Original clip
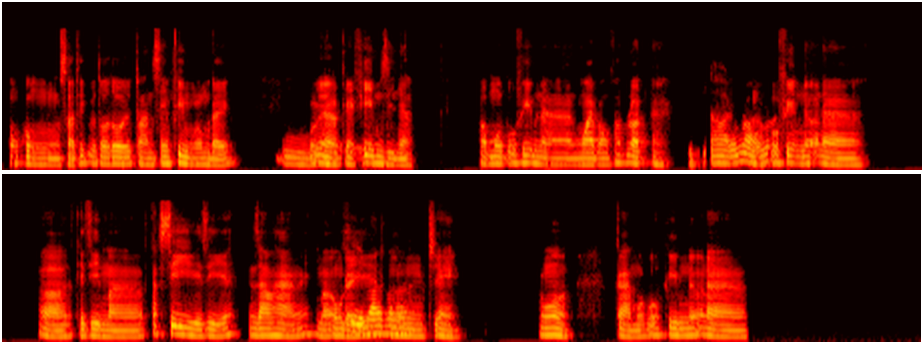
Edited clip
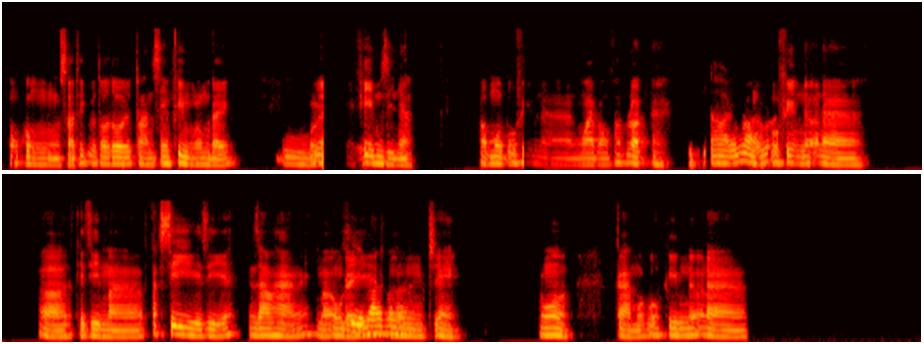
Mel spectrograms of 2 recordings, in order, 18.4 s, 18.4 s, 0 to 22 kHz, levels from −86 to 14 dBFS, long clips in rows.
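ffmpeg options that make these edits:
-filter_complex "[0:a]asplit=3[a][b][c];[a]atrim=end=3.2,asetpts=PTS-STARTPTS,afade=t=out:st=3.196:d=0.004:c=hsin[d];[b]atrim=start=3.2:end=5.21,asetpts=PTS-STARTPTS,afade=t=in:d=0.38:c=exp,afade=t=out:st=2.006:d=0.004:c=hsin[e];[c]atrim=start=5.21,asetpts=PTS-STARTPTS,afade=t=in:d=1.09[f];[d][e][f]concat=n=3:v=0:a=1"

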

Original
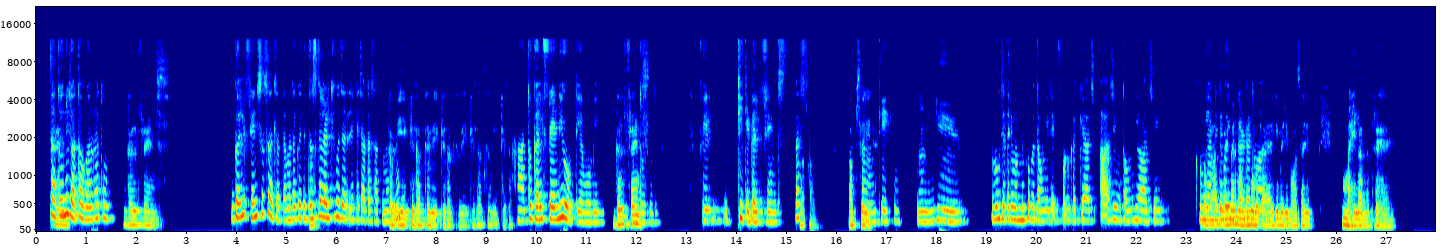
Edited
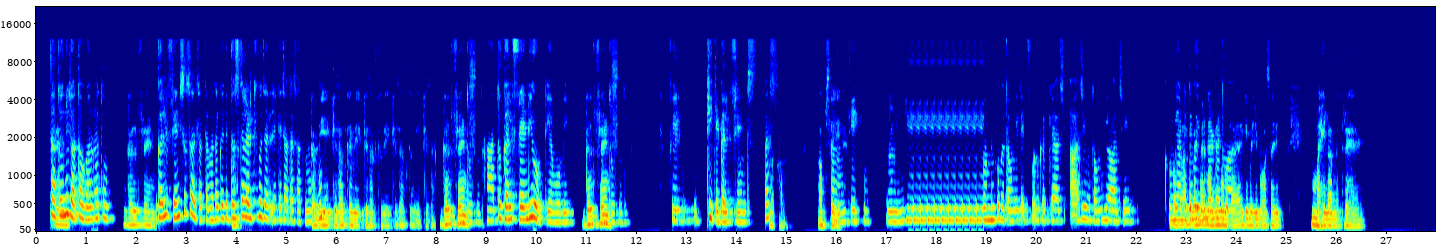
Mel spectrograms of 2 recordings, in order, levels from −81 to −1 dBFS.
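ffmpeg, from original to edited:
-filter_complex "[0:a]asplit=15[a][b][c][d][e][f][g][h][i][j][k][l][m][n][o];[a]atrim=end=2.402[p];[b]atrim=start=3.948:end=9.532[q];[c]atrim=start=11.438:end=12.382[r];[d]atrim=start=9.528:end=18.152[s];[e]atrim=start=18.008:end=18.152[t];[f]atrim=start=18.008:end=18.152[u];[g]atrim=start=18.008:end=18.152[v];[h]atrim=start=18.008:end=18.152[w];[i]atrim=start=18.008:end=18.152[x];[j]atrim=start=18.008:end=18.152[y];[k]atrim=start=18.008:end=18.152[z];[l]atrim=start=18.008:end=18.152[aa];[m]atrim=start=18.008:end=18.152[ab];[n]atrim=start=18.008:end=18.152[ac];[o]atrim=start=19.548[ad];[p][q]acrossfade=d=0.004:c1=hsin:c2=hsin[ae];[ae][r]acrossfade=d=0.004:c1=hsin:c2=hsin[af];[af][s]acrossfade=d=0.004:c1=hsin:c2=hsin[ag];[ag][t]acrossfade=d=0.004:c1=hsin:c2=hsin[ah];[ah][u]acrossfade=d=0.004:c1=hsin:c2=hsin[ai];[ai][v]acrossfade=d=0.004:c1=hsin:c2=hsin[aj];[aj][w]acrossfade=d=0.004:c1=hsin:c2=hsin[ak];[ak][x]acrossfade=d=0.004:c1=hsin:c2=hsin[al];[al][y]acrossfade=d=0.004:c1=hsin:c2=hsin[am];[am][z]acrossfade=d=0.004:c1=hsin:c2=hsin[an];[an][aa]acrossfade=d=0.004:c1=hsin:c2=hsin[ao];[ao][ab]acrossfade=d=0.004:c1=hsin:c2=hsin[ap];[ap][ac]acrossfade=d=0.004:c1=hsin:c2=hsin[aq];[aq][ad]acrossfade=d=0.004:c1=hsin:c2=hsin"

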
